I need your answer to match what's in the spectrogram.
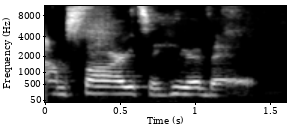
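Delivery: ordinary talk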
